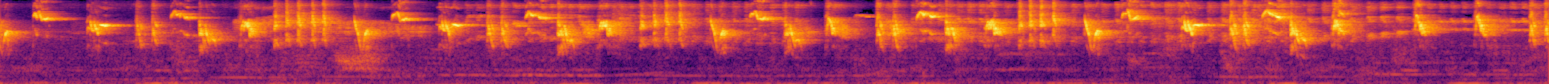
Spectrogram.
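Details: Javan bush lark ready to mate, quivering its wings, crest raised and aggressive: a long, lively sequence of high chirps and steeply falling whistled notes, quick and uneven, with a soft low hum behind.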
